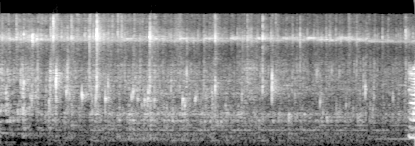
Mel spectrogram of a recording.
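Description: Raw banana curry (pacha nenthrakkaya) boiling in a pot, a faint, steady bubbling simmer with light irregular pops, continuous throughout and with no voices.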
